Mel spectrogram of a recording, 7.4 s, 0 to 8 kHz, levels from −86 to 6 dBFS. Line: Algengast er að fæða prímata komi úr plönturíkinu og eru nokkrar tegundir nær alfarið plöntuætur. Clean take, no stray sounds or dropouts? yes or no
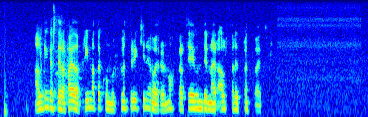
yes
